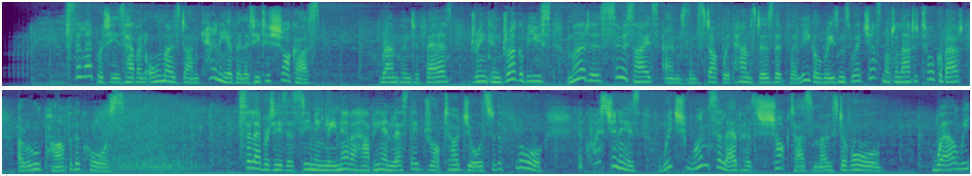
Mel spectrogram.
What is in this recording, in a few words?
Documentary Narration Shocking celebs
